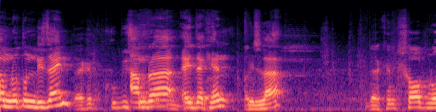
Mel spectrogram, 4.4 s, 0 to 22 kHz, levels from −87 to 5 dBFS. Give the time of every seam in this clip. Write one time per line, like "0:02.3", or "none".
0:02.4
